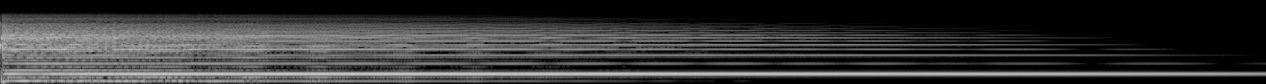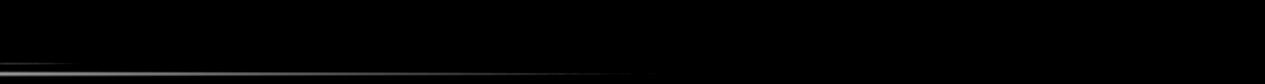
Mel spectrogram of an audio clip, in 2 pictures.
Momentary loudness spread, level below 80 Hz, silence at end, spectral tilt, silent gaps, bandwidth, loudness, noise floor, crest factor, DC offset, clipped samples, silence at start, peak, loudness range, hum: 17 LU; -74 dBFS; 10.6 s; -2.5 dB/octave; none; 11 kHz; -16 LUFS; under -90 dBFS; 20 dB; under 0.1%; under 0.1%; 0 s; -2 dBFS; 18 LU; none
